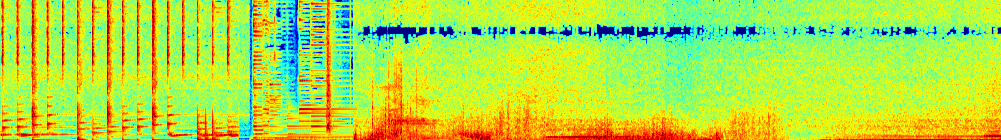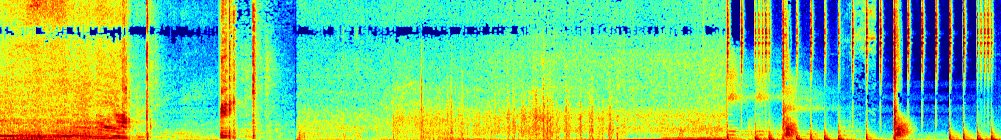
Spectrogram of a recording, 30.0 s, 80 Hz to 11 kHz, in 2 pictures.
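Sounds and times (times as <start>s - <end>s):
exhaust cracks: 5.3s - 12.0s, 20.8s - 24.5s
car engine accelerating hard: 5.3s - 18.3s, 19.4s - 25.9s.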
